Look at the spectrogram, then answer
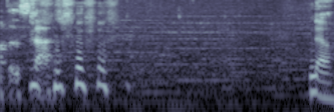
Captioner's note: Dal Mure laughs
